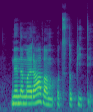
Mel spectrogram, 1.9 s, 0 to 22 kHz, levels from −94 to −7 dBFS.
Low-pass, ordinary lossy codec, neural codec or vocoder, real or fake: 19.8 kHz; none; none; real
